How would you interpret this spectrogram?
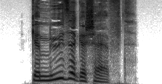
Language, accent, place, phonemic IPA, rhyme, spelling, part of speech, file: German, Germany, Berlin, /ɡəˈmyːzəɡəʃɛft/, -ɛft, Gemüsegeschäft, noun, De-Gemüsegeschäft.ogg
- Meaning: greengrocery, a greengrocer's shop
